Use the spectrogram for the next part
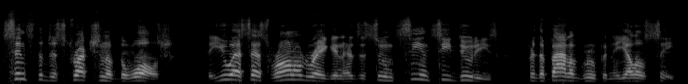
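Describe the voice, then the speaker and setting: An actor playing a grim, hawkish American military commander giving an authoritative formal briefing in a video game. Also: male voice, fairly high pitch, animated, fairly quick, bright, forceful tone, dry recording, poor audio. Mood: stern, hawkish.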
